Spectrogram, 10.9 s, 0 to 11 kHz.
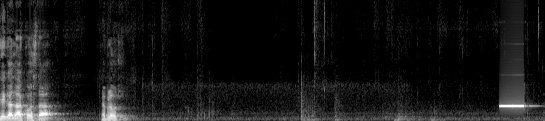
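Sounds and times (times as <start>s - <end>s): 
speech: 0.0s - 1.1s, 2.0s - 2.6s
steady telephone beep on a quiet line: 10.0s - 10.8s.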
